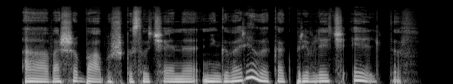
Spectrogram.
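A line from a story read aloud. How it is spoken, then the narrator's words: Quiet inquiry. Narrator (Russian): поинтересовалась тихо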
